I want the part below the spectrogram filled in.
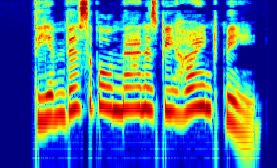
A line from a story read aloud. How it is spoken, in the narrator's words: he screamed as he ran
